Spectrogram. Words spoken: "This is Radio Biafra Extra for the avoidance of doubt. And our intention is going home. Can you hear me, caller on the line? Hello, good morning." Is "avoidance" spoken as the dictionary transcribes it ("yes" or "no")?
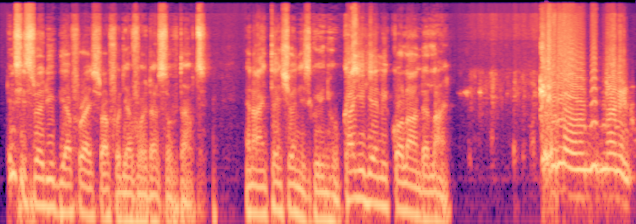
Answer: no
